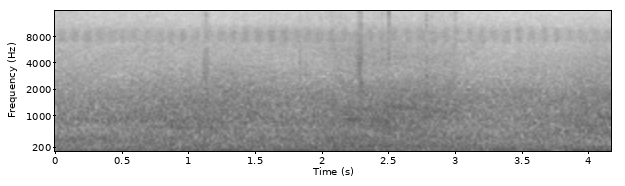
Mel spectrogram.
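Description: Steady low rumble of outdoor background noise, with a couple of faint clicks.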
